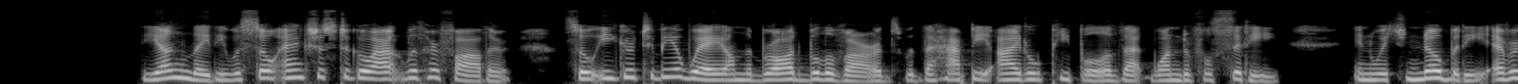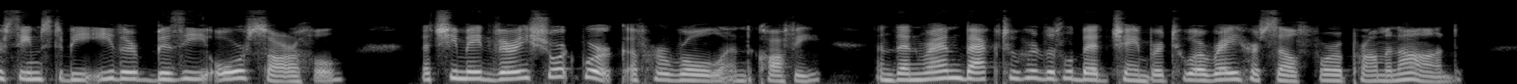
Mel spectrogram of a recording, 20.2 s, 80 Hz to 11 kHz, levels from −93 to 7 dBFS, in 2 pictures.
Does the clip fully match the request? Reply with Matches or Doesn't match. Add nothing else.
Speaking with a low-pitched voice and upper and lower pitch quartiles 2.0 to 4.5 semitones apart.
Doesn't match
